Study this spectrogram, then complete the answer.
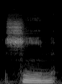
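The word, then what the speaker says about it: ש: And the letter, pronounced Sheen, looks like this.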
